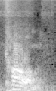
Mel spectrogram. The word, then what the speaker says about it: Colum: at first known as St colum just c l m not column as on a page and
